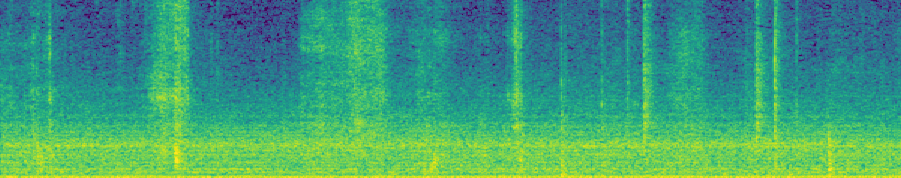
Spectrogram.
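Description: Paper pages of a hardcover book being turned, then the book closed and turned over: a few soft paper slides and light taps over a steady low hum.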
